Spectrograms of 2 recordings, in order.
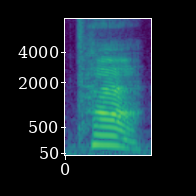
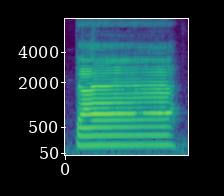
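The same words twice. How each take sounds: First: The t bursts out with a strong puff. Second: The t is firm with no extra release. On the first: The speaker calls it wrong. "they spit it out like" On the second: The speaker calls it right. "place the tongue at the roots of the upper teeth"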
